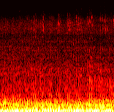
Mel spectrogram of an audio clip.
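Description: Harley-Davidson Dyna's V-twin engine and exhaust running at a steady cruise, a low, even rumble, mixed with wind rushing over a body-mounted camera.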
